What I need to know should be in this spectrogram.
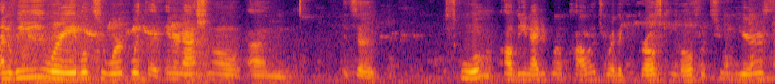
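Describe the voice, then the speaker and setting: A woman speaks at a medium pitch and a moderate pace, with ordinary pitch variation. Noticeable background noise sits behind her. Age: 60s. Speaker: charity founder. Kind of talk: interview. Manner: halting.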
